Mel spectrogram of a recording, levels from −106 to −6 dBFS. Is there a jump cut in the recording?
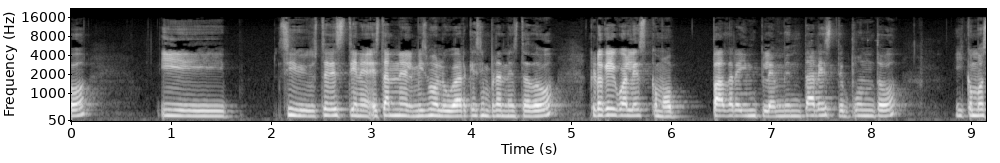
no; 0 cuts

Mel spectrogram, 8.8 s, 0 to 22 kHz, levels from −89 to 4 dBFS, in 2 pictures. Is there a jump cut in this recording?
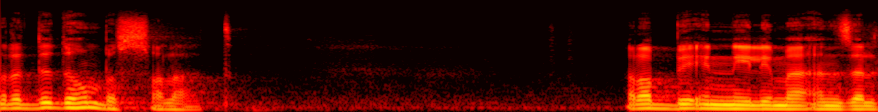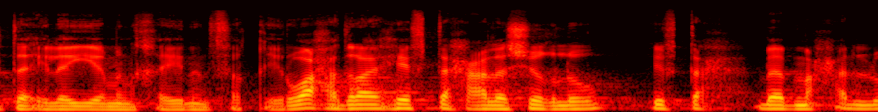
no; 0 cuts

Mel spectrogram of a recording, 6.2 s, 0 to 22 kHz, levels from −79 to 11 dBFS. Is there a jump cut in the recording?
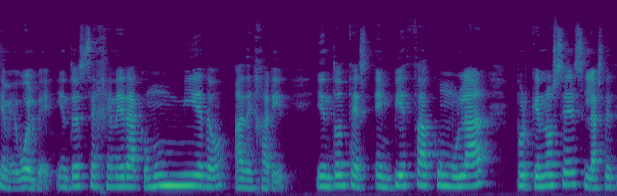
no; 0 cuts

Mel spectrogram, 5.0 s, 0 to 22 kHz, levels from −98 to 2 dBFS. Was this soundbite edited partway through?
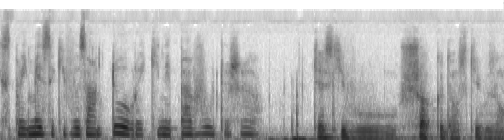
no; 0 cuts

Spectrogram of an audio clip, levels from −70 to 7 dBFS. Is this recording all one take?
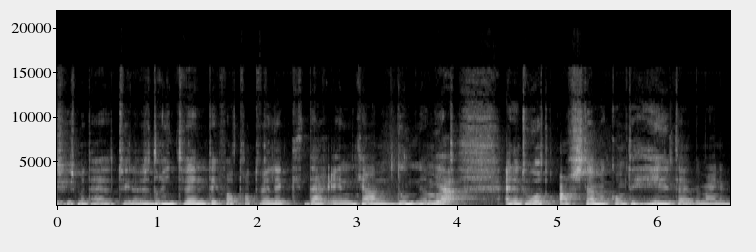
yes; 0 cuts

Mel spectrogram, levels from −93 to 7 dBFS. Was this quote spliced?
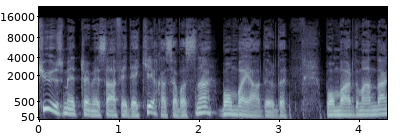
yes; 1 cut; at 1.5 s

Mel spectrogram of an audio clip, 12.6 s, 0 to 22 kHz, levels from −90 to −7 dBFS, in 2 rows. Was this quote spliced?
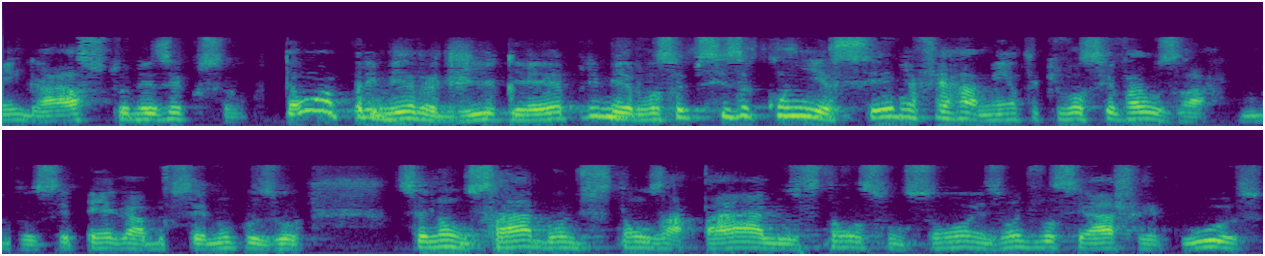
yes; 6 cuts; at 1.3 s, 2.5 s, 4.5 s, 6.3 s, 7.1 s, 10.3 s

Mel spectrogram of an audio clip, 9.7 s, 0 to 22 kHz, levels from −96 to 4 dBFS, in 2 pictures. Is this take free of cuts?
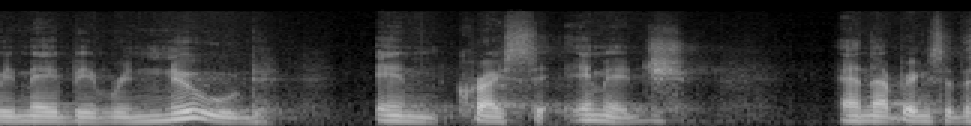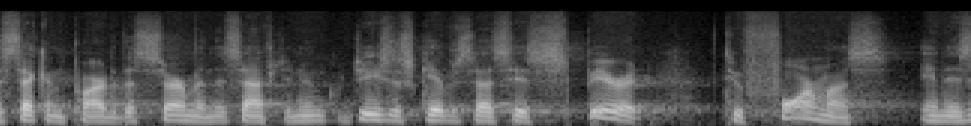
no; 2 cuts; at 4.7 s, 6.9 s

